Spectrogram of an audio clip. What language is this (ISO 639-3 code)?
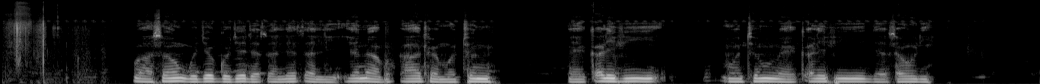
hau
